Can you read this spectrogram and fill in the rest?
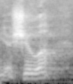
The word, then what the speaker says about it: Yeshua: Yeshua, I like to call him Yeshua. That's the Hebrew pronunciation of Jesus.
